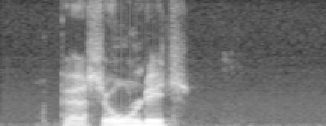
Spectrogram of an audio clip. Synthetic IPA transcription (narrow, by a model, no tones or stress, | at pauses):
pʰæɐso̝̰ːnlid̥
